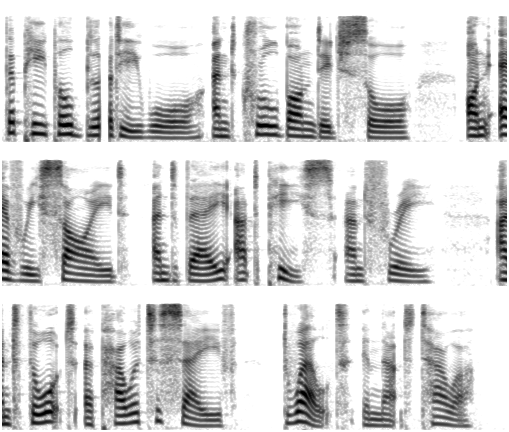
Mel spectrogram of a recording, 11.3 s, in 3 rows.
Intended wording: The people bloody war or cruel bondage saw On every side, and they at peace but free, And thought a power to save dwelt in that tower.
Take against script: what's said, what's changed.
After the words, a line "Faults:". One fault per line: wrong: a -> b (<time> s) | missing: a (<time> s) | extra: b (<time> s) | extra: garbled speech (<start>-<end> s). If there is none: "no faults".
The people bloody war and cruel bondage saw On every side, and they at peace and free, And thought a power to save dwelt in that tower.
Faults:
wrong: or -> and (1.6 s)
wrong: but -> and (6.3 s)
